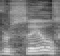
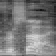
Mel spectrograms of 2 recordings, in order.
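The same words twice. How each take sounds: First: Versailles is said with a local American pronunciation. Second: Versailles is said with a French pronunciation. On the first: It names the Kentucky town as locals say it. "I grew up in a place called Versailles, Kentucky" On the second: It follows the original French name. "by French standards should be Versailles"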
